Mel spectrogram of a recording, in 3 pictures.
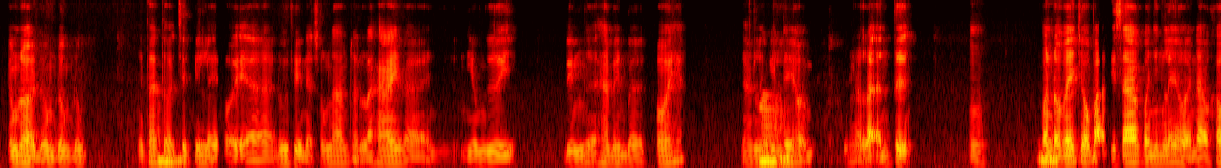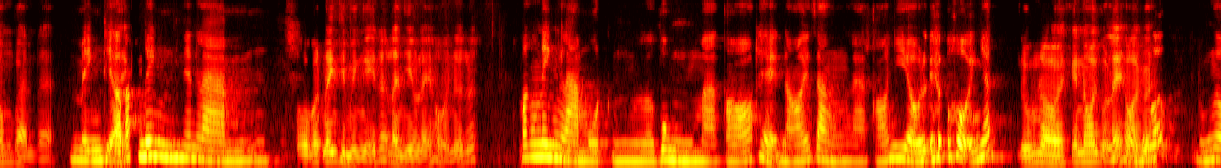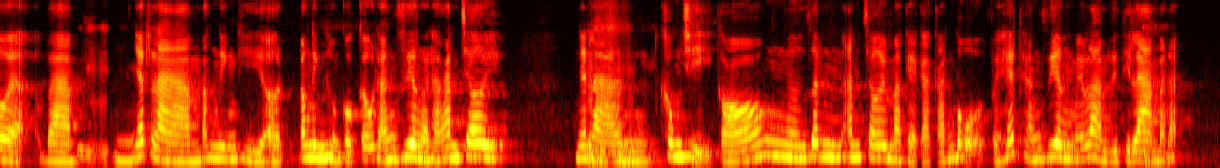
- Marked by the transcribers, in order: other background noise; static; tapping; laughing while speaking: "lễ hội"; chuckle
- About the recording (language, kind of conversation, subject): Vietnamese, unstructured, Bạn có thích tham gia các lễ hội địa phương không, và vì sao?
